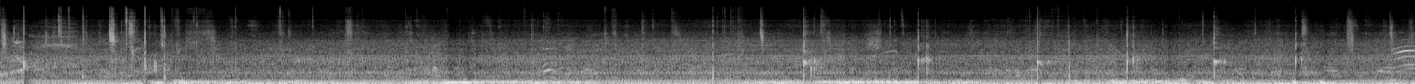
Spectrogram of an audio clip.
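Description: Pickleball paddles popping against a plastic ball, several sharp hits in the first couple of seconds of a rally, with a few more taps later as the ball is handled between points. Under them runs a steady low rumble with faint voices of spectators.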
